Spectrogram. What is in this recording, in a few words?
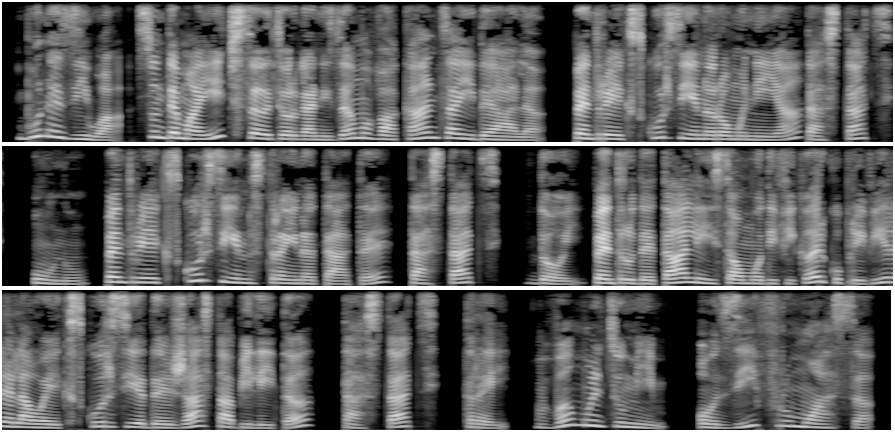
romanian ivr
